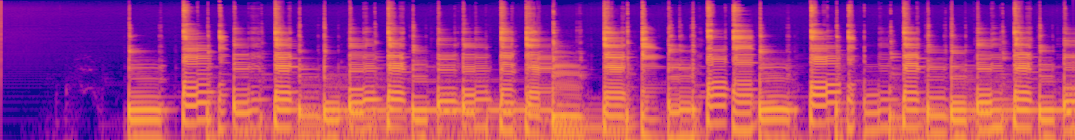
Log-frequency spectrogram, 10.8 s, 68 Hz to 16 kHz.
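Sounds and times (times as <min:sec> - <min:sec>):
funk music: 0:01.3 - 0:10.7.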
